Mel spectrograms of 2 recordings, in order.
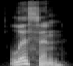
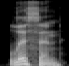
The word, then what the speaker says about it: listen: Listen. The T is silent. Listen.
